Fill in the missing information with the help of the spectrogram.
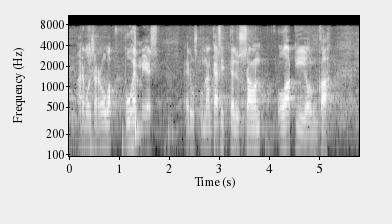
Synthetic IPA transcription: ɑrʋoisɑrouʋɑpuhemːies | ʔeduskunːɑŋkæsit̪ːelysːæonlɑkijoŋkɑ

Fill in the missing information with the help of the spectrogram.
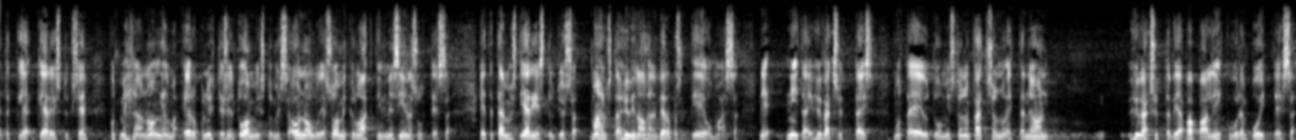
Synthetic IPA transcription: et̪ːækækjærjest̪ykseːn | mut̪meilæonoŋːelmɑ̰ʔeuroːpɑnyht̪eˑisyent̪uomiist̪uimesːɑ̰onolːujɑsuomekːˑiloɑkt̪iːʋinensiːnæsuht̪eːsːɑ | et̪ːæt̪æmːøst̪jærjest̪elt̪yosːɑmɑhdolist̪ɑhyʋinɑlhɑineʋeroprosent̪ːieːṵːmːɑ̰isːɑ | neniːt̪æeihyʋæksyt̪ːæis | mut̪ːɑeːuːt̪uomist̪uinoŋkɑt̪sonːuet̪ːæneon | hyʋæksyt̪ːæʋiæʋɑpɑːliːkːuʋuːɾempuit̪ːeisːɑ

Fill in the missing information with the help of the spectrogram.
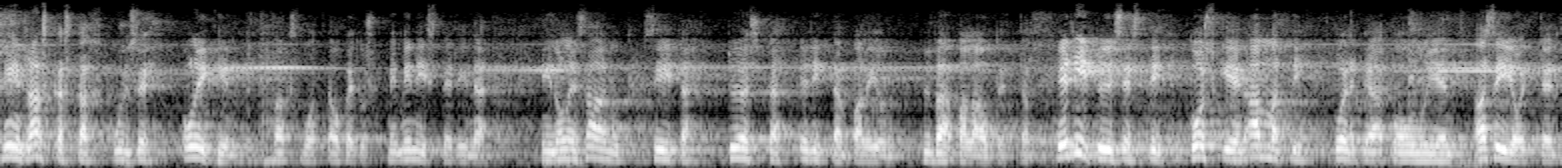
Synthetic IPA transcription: niːnrɑskɑst̪ɑkunse | olikinkɑksʋuot̪ːɑopet̪usmiminist̪erinæ | niːnolensɑːnut̪ | siːt̪æ | t̪yøst̪æerit̪ːæimpɑljon | hyʋæˑpɑlɑut̪et̪ːɑ | erit̪yisest̪ikoskienɑmːɑt̪ːi | korkeɑkoulujenʔɑsioit̪ːen

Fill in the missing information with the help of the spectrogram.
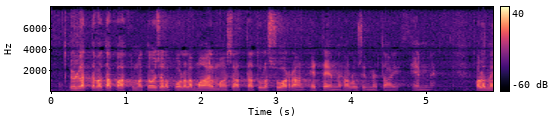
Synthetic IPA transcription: ylːæt̪ːæʋæt̪ɑpɑht̪umɑt̪o̞iselːɑpuolelːɑmɑːilmɑːnsɑːt̪ːɑːt̪ulːɑssuorˑɑːnet̪eːmːehɑlusimːet̪ɑiemːe | olemːe

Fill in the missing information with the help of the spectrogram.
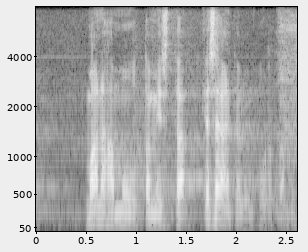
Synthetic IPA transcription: ʋɑnhɑmːuːt̪ːɑmist̪ɑjɑsæːnt̪elympurkɑmis

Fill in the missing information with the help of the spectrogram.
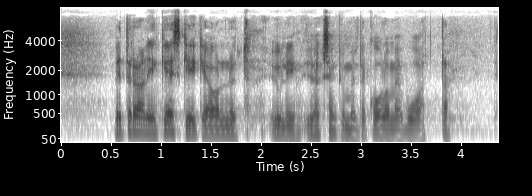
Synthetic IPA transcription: ʋe̞t̪eɾɑːnieŋke̞skiːkæonnyt̪yliyhe̞ksæŋkymːent̪æko̞lmeʋuot̪ːɑ

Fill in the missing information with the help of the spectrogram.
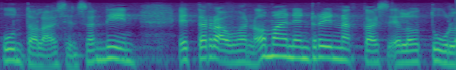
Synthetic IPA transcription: kunt̪ɑlɑ̰isensɑnniːnet̪ːærɑuhɑnomɑinenrinːɑkːɑisḛlot̪uːl

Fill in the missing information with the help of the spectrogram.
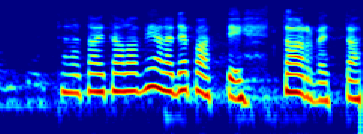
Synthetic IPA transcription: t̪æːlːæt̪ɑit̪ɑːolːɑʋʋiælædepɑt̪ːit̪ɑrʋet̪ːɑ

